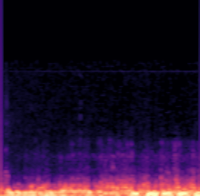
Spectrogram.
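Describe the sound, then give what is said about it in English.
A boat engine runs on seawater off the coast of the Cape, a steady low rumble that holds at an even level throughout, with no voices. “Hear that? It's the sound of seawater. A boat engine off the coast of the Cape.”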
